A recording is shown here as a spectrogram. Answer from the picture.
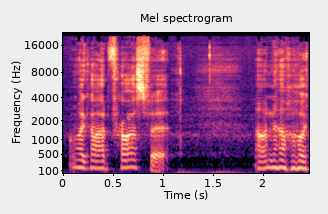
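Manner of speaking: ordinary talk, nothing marked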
